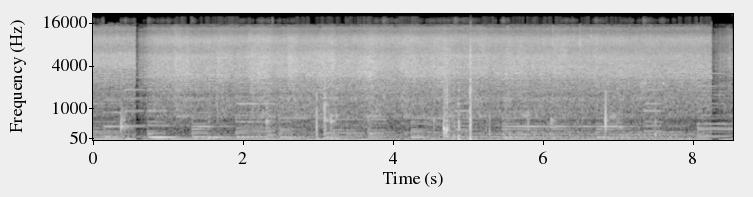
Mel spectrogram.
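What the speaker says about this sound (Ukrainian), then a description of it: "Поки наше яблучко ще карамелізується" Apples caramelize with sugar and lemon juice in a hot pan, a continuous close frying hiss with occasional pops and light scraping of a utensil.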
